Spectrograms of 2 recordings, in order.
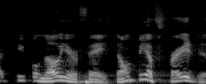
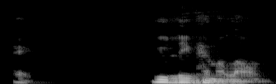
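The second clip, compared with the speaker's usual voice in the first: very low voice, raised in volume; 9 semitones lower, 5 dB louder than usual. Retelling how an older neighborhood man spoke to a kid, in a real low voice. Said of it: "with that real low voice".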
